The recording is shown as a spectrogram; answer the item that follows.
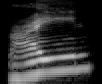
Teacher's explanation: হলকের মধ্যভাগ থেকে উচ্চারিত হয় আইন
